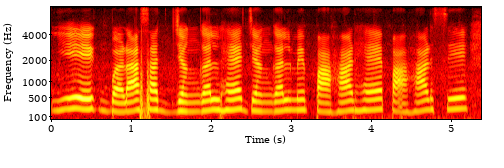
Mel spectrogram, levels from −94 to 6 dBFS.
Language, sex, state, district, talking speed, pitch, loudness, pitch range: Hindi, female, Odisha, Sambalpur, 135 wpm, 215 Hz, -19 LUFS, 200-235 Hz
